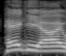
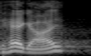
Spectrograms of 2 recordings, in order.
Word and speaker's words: Haggai: And so in this short book of only two chapters, totaling 38 verses, Haggai, or you can pronounce it Haggai,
